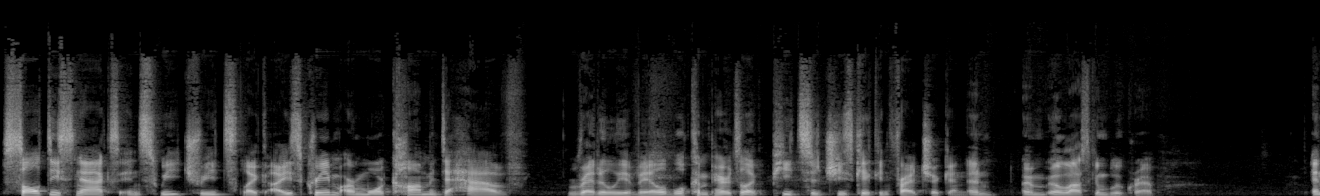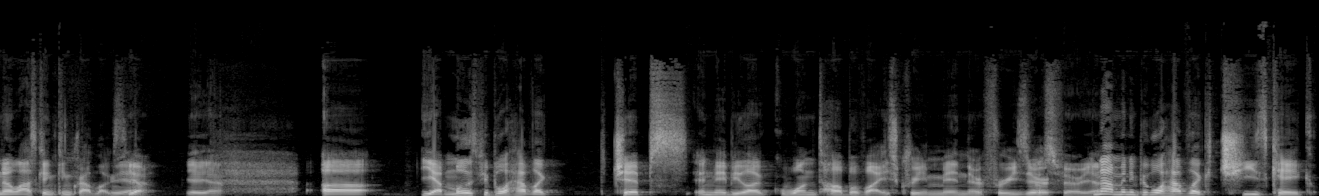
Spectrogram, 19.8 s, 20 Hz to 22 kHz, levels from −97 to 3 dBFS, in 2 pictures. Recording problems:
thin; somewhat; fading below 450 Hz

